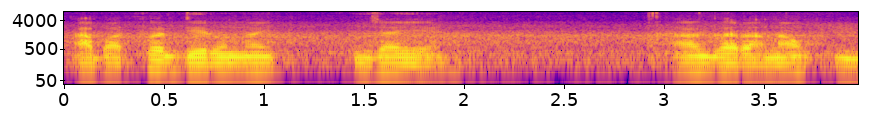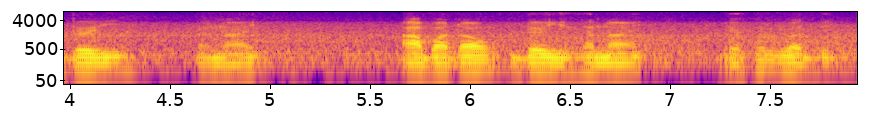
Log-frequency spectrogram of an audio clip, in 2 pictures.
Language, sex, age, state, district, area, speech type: Bodo, male, 45-60, Assam, Kokrajhar, rural, spontaneous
